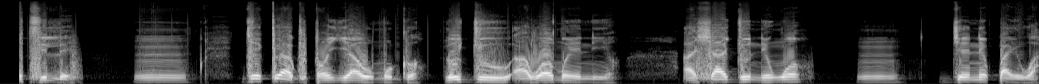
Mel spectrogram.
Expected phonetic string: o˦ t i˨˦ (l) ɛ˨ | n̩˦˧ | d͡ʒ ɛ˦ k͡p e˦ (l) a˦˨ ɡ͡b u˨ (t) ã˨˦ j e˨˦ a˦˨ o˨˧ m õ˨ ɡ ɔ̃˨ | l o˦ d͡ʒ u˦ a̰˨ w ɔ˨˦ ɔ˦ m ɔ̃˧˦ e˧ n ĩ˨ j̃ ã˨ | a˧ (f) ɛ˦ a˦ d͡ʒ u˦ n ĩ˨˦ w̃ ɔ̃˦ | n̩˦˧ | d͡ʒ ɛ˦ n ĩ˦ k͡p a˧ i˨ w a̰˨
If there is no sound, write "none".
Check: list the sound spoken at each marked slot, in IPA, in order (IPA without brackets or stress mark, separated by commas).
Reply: l, none, t, ʃ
